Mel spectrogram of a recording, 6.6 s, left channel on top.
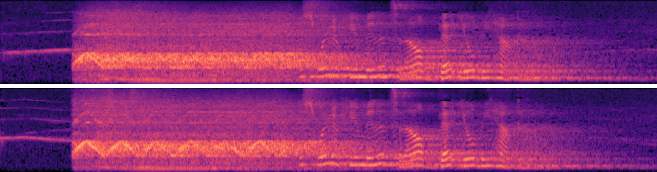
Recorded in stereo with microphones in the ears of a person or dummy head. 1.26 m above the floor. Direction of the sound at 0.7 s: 85° right.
